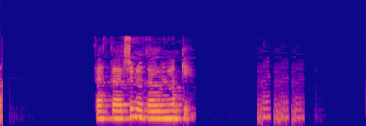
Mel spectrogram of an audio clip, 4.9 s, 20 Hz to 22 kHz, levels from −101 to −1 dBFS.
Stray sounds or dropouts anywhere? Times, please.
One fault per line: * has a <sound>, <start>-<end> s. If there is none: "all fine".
* has a laugh, 3.4-4.1 s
